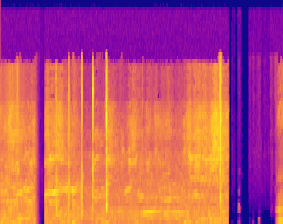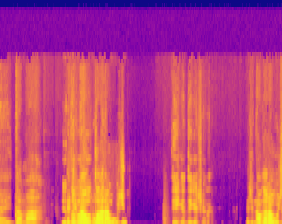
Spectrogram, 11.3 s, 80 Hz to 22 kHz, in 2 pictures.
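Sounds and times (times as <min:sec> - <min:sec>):
football fans shouting and babbling: 0:00.0 - 0:04.6
speech: 0:05.8 - 0:08.3, 0:09.1 - 0:10.0, 0:10.6 - 0:11.2.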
